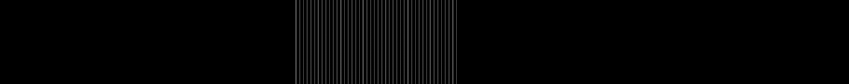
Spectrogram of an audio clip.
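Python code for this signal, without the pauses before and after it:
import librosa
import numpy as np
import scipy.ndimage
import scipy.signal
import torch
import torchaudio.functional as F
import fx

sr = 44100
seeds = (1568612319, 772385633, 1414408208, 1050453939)

y = fx.impulse_train(sr, length_s=1.64, per_s=26.8, accent_every=6, level_db=-4.5)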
